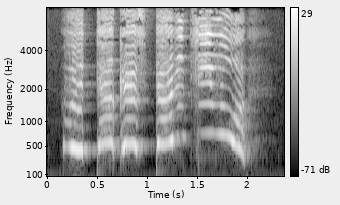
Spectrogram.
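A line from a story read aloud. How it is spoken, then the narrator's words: Thin-voiced exclamation. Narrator (Russian): тонким голосом воскликнула арчиха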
